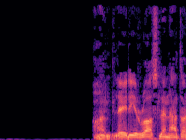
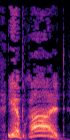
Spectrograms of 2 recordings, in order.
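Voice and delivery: loud, high jeering shout; mocking shout; 6 dB louder than usual. A narrator's reading. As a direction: call out his bragging, laughing. Mocking a boastful knight.

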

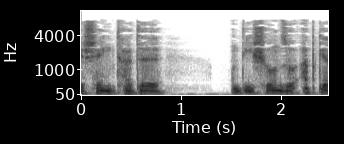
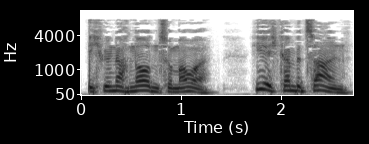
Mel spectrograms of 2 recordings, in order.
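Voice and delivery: put-on lightly raised girl's voice, eager; young girl Arya; 9 semitones higher than usual. Arya asking the captain for passage, eager girl's voice. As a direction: plead your case like a determined kid.

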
